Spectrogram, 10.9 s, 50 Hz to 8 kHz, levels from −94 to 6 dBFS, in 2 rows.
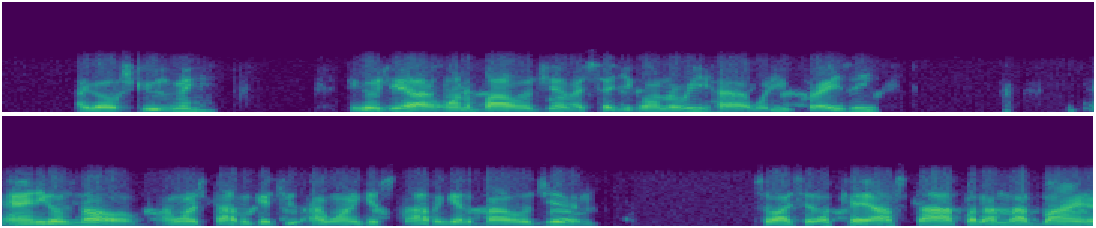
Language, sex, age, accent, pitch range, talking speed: English, male, 50-69, American, 130-200 Hz, 300 wpm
